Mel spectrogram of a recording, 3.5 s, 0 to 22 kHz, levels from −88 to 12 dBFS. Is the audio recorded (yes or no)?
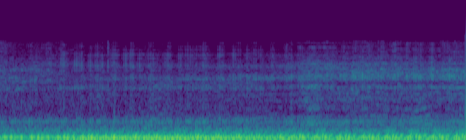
yes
